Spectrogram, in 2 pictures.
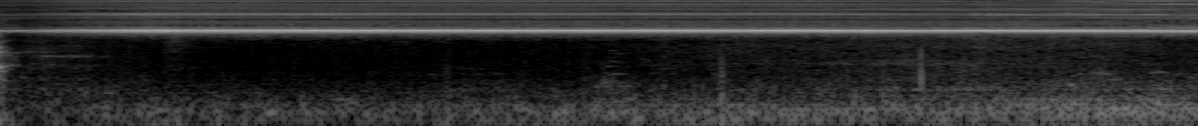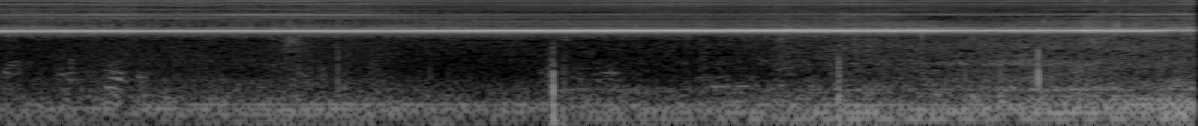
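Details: A nocturnal giant cricket (gangsir) near a house in Indonesia at dusk or night gives a loud, piercing, unbroken high trill at one pitch; it stops calling when it notices light.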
